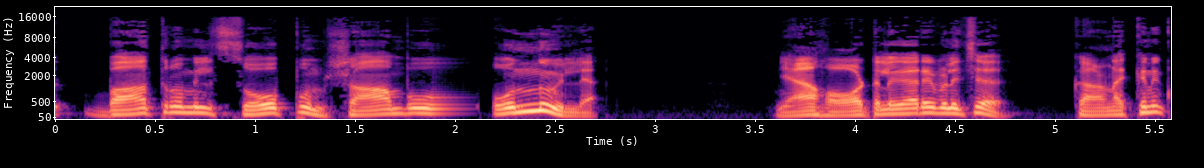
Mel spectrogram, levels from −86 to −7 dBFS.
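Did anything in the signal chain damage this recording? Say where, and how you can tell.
Yes, most likely at the network stage. Right after "ബാത്റൂമിൽ സോപ്പും" the speech smears into a fading buzz from 1.89 to 2.14 s, then picks up at "ഒന്നും ഇല്ല" with about 220 ms gone. That's a long network dropout, with the receiver stretching the last sound to cover the gap.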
